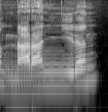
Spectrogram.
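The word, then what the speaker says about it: 나랏일: 파생어는 사이시옷을 적지 참고로 나란 일은 나란 일 니은니은 발음이 나며 고유어 고유어가 시옷이 들어가고요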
